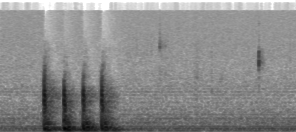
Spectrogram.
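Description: Four firm knocks on a door in quick, even succession, close and loud, followed by quiet with a couple of faint ticks.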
